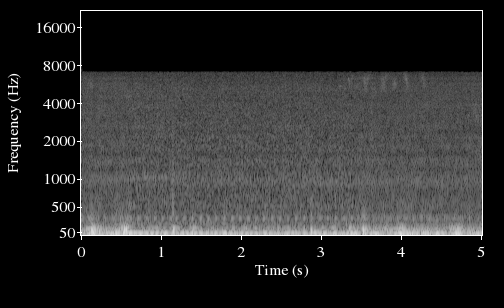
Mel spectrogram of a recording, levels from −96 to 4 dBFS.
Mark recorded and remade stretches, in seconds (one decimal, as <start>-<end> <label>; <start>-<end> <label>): 0.0-0.6 remade; 0.6-3.4 recorded; 3.4-5.0 remade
